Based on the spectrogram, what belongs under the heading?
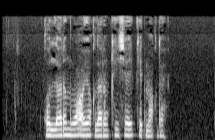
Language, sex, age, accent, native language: Uzbek, male, 25-34, Toshkent shahri, Uzbek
